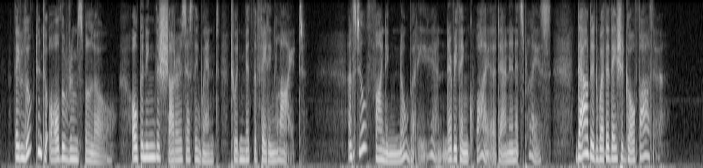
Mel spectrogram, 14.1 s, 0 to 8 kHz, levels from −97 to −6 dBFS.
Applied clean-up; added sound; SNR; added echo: none; none; none; none.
